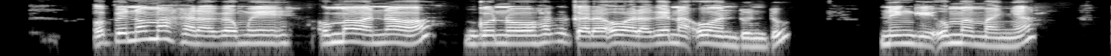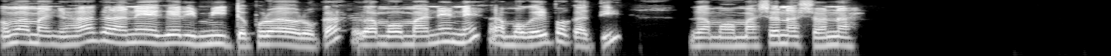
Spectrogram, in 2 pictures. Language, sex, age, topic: Oshiwambo, female, 25-35, agriculture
